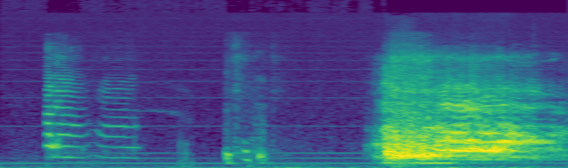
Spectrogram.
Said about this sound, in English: Ah, you can hear the lion. Lion, that sounded like a bear.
